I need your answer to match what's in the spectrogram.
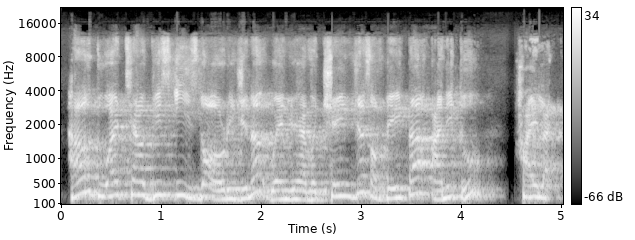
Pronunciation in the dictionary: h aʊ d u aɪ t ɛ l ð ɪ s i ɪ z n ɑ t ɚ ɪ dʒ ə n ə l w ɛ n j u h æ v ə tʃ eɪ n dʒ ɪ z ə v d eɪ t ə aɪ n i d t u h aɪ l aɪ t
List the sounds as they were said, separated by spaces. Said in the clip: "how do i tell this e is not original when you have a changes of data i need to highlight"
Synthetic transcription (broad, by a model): h aʊ d u aɪ t ɛ l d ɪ s i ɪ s n ɑ t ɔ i dʒ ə n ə l w ɛ n j u h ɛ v ə tʃ eɪ n dʒ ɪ s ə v d eɪ t ə aɪ n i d t u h aɪ l aɪ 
